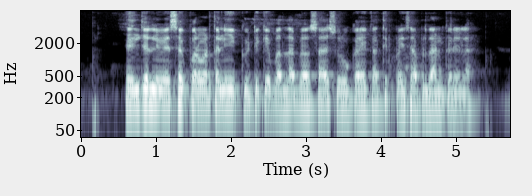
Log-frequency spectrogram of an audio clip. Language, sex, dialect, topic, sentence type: Bhojpuri, male, Southern / Standard, banking, statement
